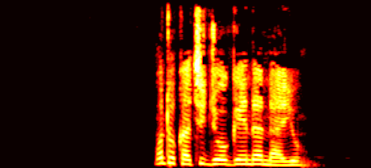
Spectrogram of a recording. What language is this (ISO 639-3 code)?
lug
